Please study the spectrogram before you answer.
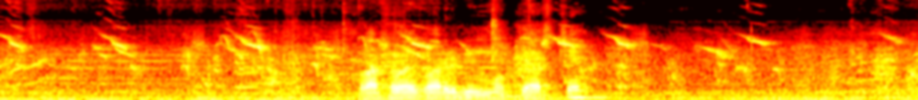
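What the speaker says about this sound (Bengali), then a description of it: "এগুলো হচ্ছে সব দেশি মুরগি।" Native chickens kept on a rooftop cluck in a noisy cluster, their calls swelling loud in the middle and then easing off, while someone talks over them.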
